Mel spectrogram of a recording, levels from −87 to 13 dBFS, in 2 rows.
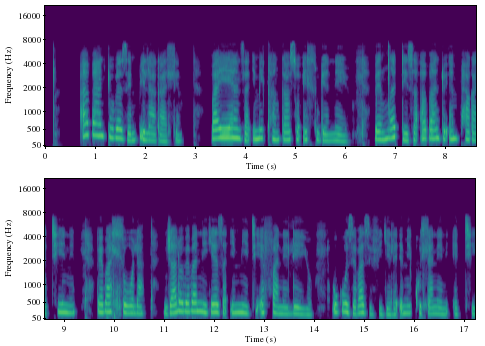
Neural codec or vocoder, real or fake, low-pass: none; real; 7.2 kHz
